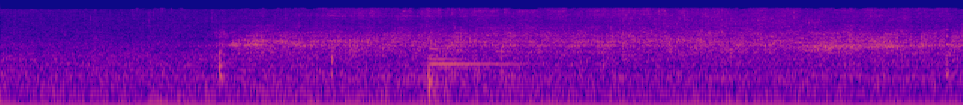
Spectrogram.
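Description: Masala frying in oil in a pot, its sizzle growing louder about a second and a half in as boiled trotters are spooned in. A few light clinks of a spoon against a ceramic bowl.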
